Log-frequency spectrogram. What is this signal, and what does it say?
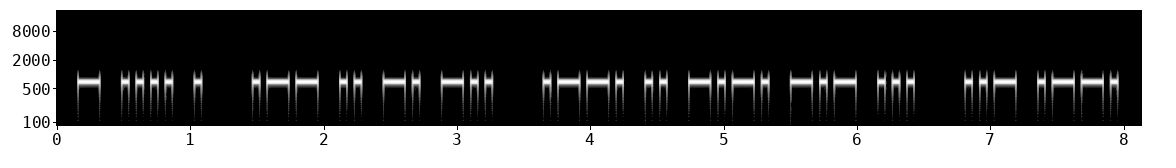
Morse code, heard as a keyed tone, about 22 wpm, 700 Hz. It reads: THE WIND PICKS UP
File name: Difficult Sentences with Hints - 22wpm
